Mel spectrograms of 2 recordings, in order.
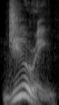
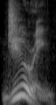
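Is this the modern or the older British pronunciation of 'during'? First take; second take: modern; modern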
